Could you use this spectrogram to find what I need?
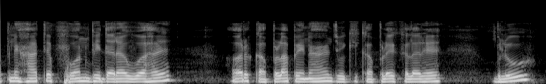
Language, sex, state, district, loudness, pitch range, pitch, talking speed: Hindi, male, Jharkhand, Garhwa, -14 LUFS, 130-150 Hz, 140 Hz, 220 wpm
